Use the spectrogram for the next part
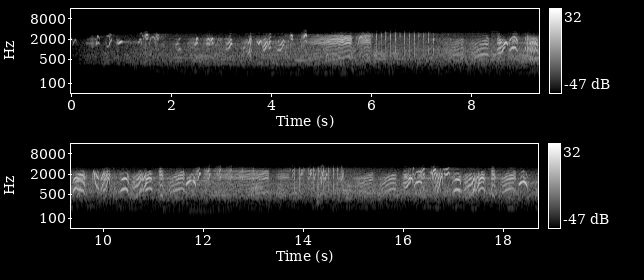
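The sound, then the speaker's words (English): Swallow song played slowed down: a continuous run of lowered, drawn-out warbling whistles, swooping chirps and buzzy rattling trills, fairly loud and steady, with no talking over it. “We're going to listen now to a short section of swallow slowed down.”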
